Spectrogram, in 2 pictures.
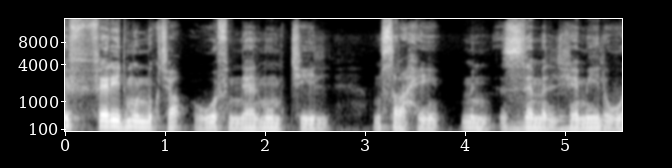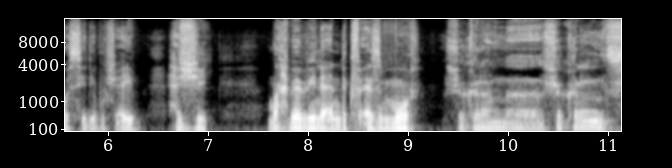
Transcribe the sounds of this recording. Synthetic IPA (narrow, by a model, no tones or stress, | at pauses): kifːæɾid̪munːʊkt̪ʰahʊwːæfinːælmʊmt̪ʰːil | məsˤɾˤɑħi | mənəzːæmænəlʒæmilhʊwːæsid̪ibuʃʕib̚ | ħaʒːi | mɑɾˤħbæbinæʕənd̪əkfiʔæzəmːuɾ | ʃʊkɾˤɑnʃʊkɾˤɑns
